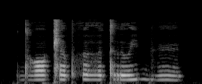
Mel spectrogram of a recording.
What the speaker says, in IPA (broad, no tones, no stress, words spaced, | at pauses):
dʱɔǁɛpʰəɦə trɯj bʱy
